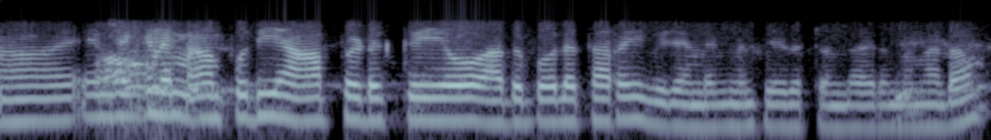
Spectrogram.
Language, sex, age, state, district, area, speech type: Malayalam, female, 30-45, Kerala, Thiruvananthapuram, urban, conversation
